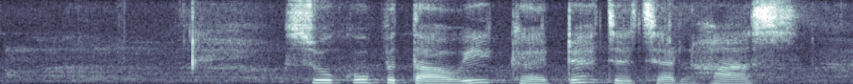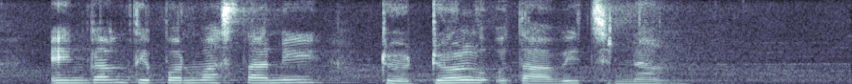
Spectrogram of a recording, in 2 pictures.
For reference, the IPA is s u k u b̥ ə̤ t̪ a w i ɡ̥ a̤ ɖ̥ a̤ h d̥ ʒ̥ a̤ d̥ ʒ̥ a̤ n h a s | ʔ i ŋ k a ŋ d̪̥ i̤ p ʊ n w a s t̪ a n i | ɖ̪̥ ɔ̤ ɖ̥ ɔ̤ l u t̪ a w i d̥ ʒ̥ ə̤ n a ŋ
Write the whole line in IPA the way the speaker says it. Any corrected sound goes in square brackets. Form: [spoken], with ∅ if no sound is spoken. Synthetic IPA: s u k u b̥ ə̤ t̪ a w i ɡ̥ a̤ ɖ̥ a̤ h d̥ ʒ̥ a̤ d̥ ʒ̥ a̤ n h a s | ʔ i ŋ k a ŋ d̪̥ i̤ p ʊ n w a s t̪ a n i | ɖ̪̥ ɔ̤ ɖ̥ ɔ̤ l u t̪ a w i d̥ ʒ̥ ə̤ n a ŋ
